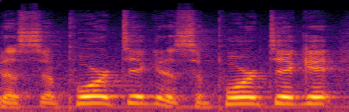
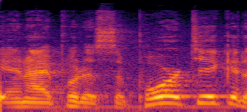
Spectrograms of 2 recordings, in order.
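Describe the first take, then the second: First: Each "a support ticket" louder and more insistent; fed-up, punching "a support ticket" louder; exasperated repetition. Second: Said in the usual way. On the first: Real, not acted. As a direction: hammer "a support ticket" harder each time. Repeating support ticket in frustration.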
